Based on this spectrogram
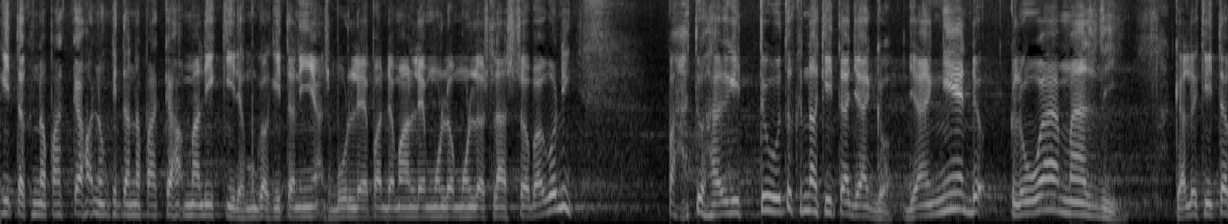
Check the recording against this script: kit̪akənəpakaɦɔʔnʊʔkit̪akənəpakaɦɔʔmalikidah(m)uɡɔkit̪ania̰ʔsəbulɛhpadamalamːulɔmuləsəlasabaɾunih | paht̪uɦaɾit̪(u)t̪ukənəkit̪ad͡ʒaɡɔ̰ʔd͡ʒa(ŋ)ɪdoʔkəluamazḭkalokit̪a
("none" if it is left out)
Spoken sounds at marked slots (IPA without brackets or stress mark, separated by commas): m, u, ŋ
